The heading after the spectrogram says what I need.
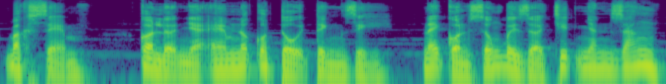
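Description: A man's voice: lowish voice, lively intonation, normal speed, a little mellow, dry recording, faint music behind, lightly acted. A man voicing an older village woman who owns a pig, lamenting in a raised voice. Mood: tearful.

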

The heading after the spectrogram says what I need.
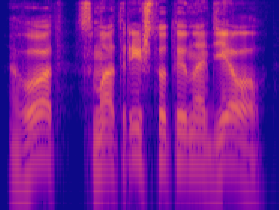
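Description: A man voicing a weary, sharp-tongued male mage in an audiobook, curt and commanding. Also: mid-range voice, animated, normal speed, no echo, clean studio sound, voice pushed up. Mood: weary irritation.

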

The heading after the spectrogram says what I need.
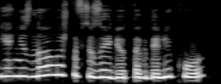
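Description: A woman reading an audiobook, voicing a distraught young woman who pleads and cries out in a higher voice. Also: a little fast, gravelly, dark tone, no room sound, clean studio sound. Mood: tearful. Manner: pleading, raised and tearful. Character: young woman, tearful and horrified.

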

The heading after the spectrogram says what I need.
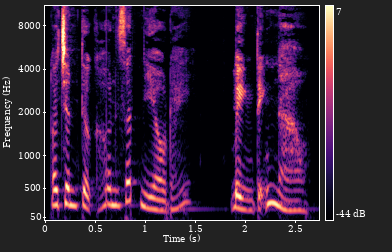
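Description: A woman's voice: medium pitch, lively intonation, normal speed, warm tone, slightly rough. A woman voicing a cruel, sneering mistress who taunts mockingly in a storybook reading. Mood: taunting.

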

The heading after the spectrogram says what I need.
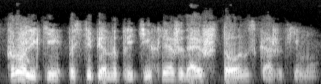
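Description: Male narrator, radio story reading, expressive, lively intonation, dull dry recording. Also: mid-range voice, moderate pace, vocal fry, husky, no echo.

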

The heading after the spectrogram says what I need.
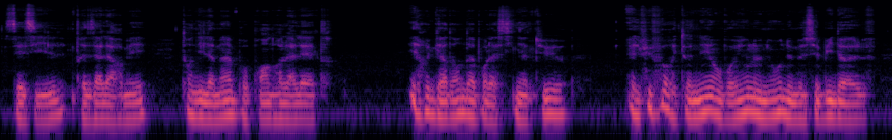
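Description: Guy narrating an old novel, very dark husky voice, kinda low. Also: fairly even intonation, normal speed. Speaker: audiobook narrator. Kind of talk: audiobook reading of a classic novel.

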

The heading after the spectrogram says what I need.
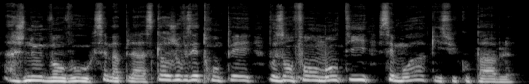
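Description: A man's voice: high-pitched, animated, moderate pace, mellow, breathy edge, voice pushed up. A man voicing a desperate confessing noblewoman. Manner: impassioned, crying out. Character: desperate noblewoman confessing, middle-aged wife.

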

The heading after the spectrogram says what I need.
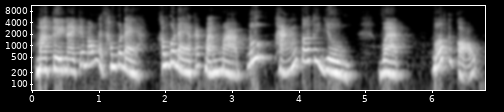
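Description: Her voice is a little high and sing-song, at normal speed, as she casually spins a ghost story in a Southern Vietnamese accent. The woman addresses listeners directly and fills her speech with frequent fillers.

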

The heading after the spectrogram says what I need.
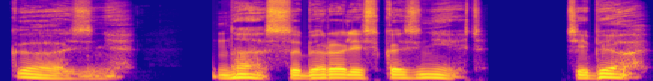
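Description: A huge monster, once a man, rumbles low and shouts in distress, as a male audiobook reader voices him. The sound is close and dry. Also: very slow, no room sound. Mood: dazed.

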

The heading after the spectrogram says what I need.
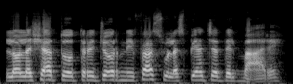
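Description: A woman's voice: lowish voice, normal speed, vocal fry, sharp tone. A woman voicing a large male pigeon in an audiobook, speaking steadily and matter-of-factly. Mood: calm. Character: big male pigeon, calm helper.

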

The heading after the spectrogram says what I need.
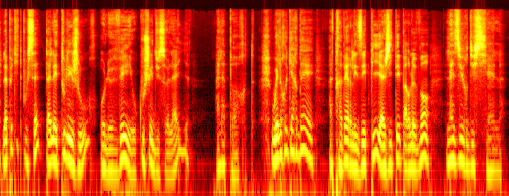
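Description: A man narrating a children's audiobook in a calm, measured storytelling manner. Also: sits low.

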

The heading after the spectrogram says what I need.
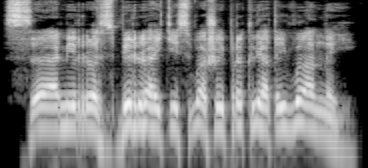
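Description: A man voicing a frightened, blustering male landlord who shouts in alarm, for an audiobook. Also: mid-range voice, sing-song, drawn-out words, slightly rough, heavily acted. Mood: rattled angry. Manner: shouting, rattled and angry. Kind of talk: audiobook reading.

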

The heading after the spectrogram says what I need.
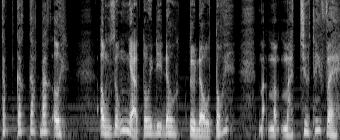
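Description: A man's voice: on the high side, animated, fairly quick, a little mellow, slightly rough, soft background music, voice pushed up. A man voicing a terrified village wife who stammers and repeats her words.

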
